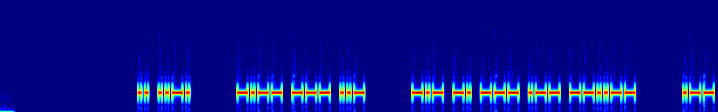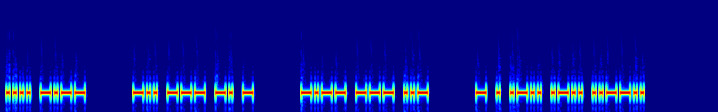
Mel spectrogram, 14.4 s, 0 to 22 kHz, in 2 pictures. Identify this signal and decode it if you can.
Morse code, heard as a keyed tone, about 34 wpm, 700 Hz. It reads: IF YOU KNOW, WHY DONT YOU TELL?
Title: 2x Word-Spacing - Sentences from Top 300 Words - 35wpm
